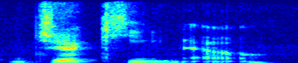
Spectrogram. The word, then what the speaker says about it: Giacchino: We met Michael Giacchino at Disney's at Downtown Disney during D23, and we asked him what his name was pronounced, and he said it was Michael Giacchino.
